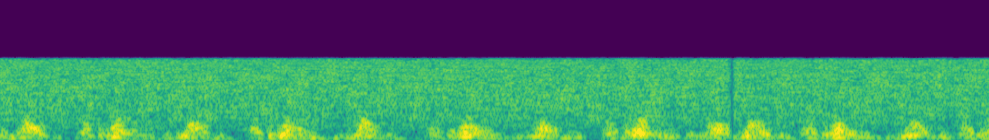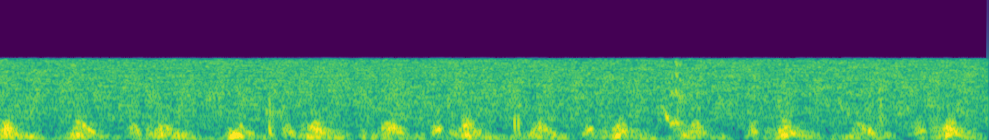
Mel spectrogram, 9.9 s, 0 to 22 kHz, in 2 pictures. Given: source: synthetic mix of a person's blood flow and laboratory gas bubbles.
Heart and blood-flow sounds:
Doppler ultrasound of blood flow; precordium
6.26-6.42 s: bubbles
7.50-7.58 s: bubbles
8.26-8.46 s: bubbles
From the record:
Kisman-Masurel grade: 122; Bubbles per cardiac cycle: 1 to 2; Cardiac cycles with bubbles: 10 to 50%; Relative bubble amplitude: moderate (0.250 to 0.450); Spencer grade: 2 (many but less than half of the cardiac periods contain bubble signals, singularly or in groups); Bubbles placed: only in the low amplitude regions of the cardiac cycle

